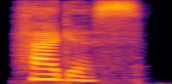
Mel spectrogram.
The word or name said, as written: haggis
